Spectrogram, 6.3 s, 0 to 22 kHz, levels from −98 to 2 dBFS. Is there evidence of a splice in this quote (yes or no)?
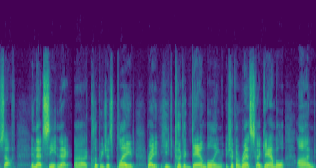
no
